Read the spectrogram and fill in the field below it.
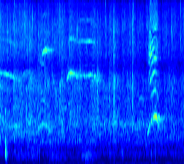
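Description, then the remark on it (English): An audience claps for the worship team in a dense, sustained wash of applause, with a few high whistles and cheers cutting through near the end. “Let's do a Super Bowl clap for the worship team.”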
